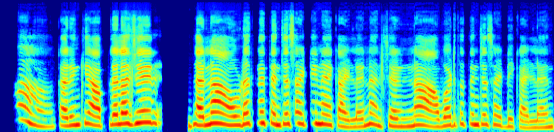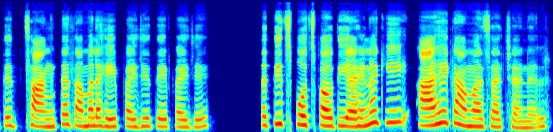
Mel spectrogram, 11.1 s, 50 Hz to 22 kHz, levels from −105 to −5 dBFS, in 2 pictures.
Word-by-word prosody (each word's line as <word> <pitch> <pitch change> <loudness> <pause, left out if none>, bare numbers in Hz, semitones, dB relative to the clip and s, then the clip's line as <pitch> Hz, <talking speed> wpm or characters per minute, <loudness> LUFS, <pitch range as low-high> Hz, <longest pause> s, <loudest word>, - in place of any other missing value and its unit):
हां. 280 - -3
कारण 255 +2 +1
की 320 - -2
आपल्याला 285 +4 +4
जे 345 +1 +5 0.4
ज्यांना 275 +3 +5
आवडत 270 +4 +2
नाही 330 - +1
त्यांच्यासाठी 305 +1 -1
नाही 285 -3 +1
काढलंय 220 -1 -4
ना, 290 +1 -2
ज्यांना 235 +2 -2
आवडतं 255 +7 -3
त्यांच्यासाठी 280 -5 -4
काढलंय 195 0 -7
आणि 210 +2 -7
ते 250 - -3 0.2
सांगतात 240 +4 0
आम्हाला 245 0 +1
हे 225 -2 0
पाहिजे 230 +1 -3
ते 225 -1 -2
पाहिजे. 215 +1 -5 0.6
तर - - 0
तीच 310 -1 0
पोचपावती 250 -3 +3
आहे 230 +1 +3
ना, 320 +7 +3
की 350 +2 -1 0.3
आहे 320 +6 +5
कामाचा 235 -6 +2
चॅनेल. 190 0 -7
255 Hz, 180 wpm, -22 LUFS, 225-295 Hz, 0.6 s, जे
